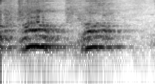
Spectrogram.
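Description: A dog gives two quick, close barks in a row, sharp and loud, the second slightly shorter, with nothing else around them.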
